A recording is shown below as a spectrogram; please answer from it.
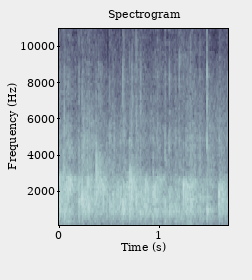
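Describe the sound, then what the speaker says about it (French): An audience at an evening awards ceremony claps briefly, a dense, steady wash of applause lasting under two seconds. "on peut l'applaudir."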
